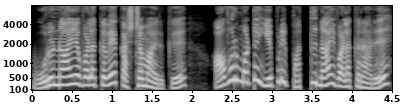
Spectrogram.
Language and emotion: Tamil, surprised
